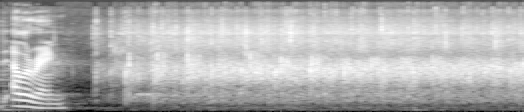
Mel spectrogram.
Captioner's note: all applauding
